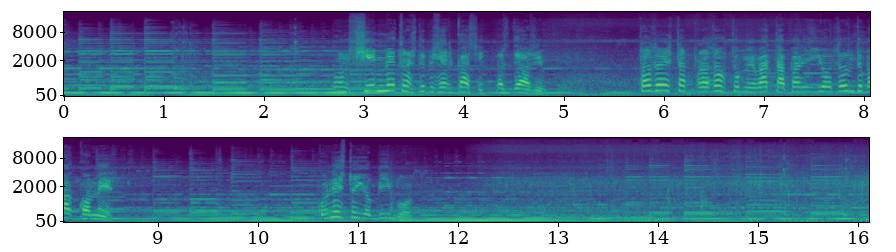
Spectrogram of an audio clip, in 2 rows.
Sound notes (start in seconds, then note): 3.1 speaking in foreign language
